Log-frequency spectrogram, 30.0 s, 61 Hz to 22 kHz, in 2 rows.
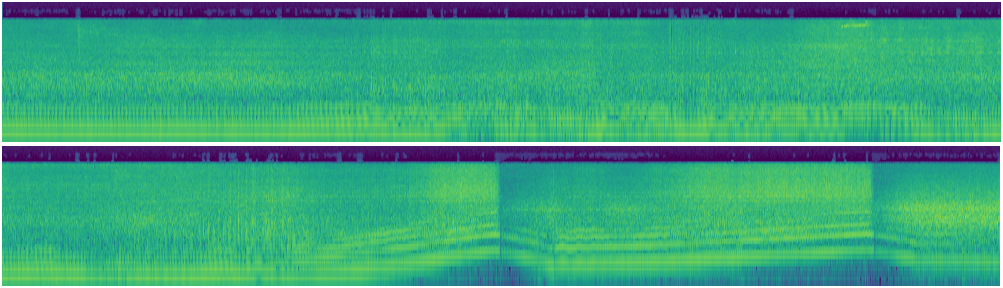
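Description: VW Corrado VR6 engine and exhaust: it idles, is blipped up and down several times, then pulls away, rising in pitch through two upshifts about five seconds apart, each with a brief drop in pitch and loudness, and settles to a steady cruise near the end.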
